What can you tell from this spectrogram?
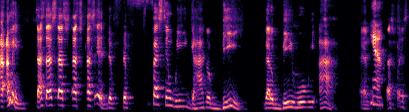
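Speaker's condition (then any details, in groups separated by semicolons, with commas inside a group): Stuttering; stutter first noticed by mother at age 8, lifelong; fear of speaking in high school, tried to skip own valedictorian graduation speech; repeated words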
